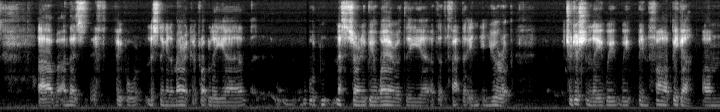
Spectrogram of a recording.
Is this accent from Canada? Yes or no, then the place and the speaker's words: no; London, United Kingdom; I grew up in East London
